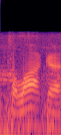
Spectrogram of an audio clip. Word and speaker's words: Tholocco: out at uh Lake tilaco uh locals down here call it talaka I don't understand why because it's spelled t-h-o-l-o-c-c-o it doesn't have an a at the end but I don't want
